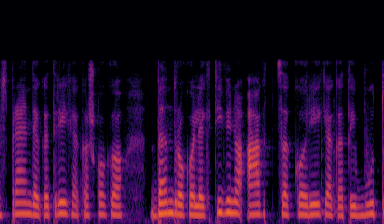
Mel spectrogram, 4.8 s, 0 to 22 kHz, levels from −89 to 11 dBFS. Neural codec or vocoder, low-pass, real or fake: none; 7.2 kHz; real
